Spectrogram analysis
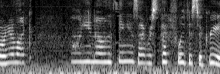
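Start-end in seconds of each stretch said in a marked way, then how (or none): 1.1-3.3 soft, measured, respectful reply; calm disagreement. Retold or imitated. Answering someone who is attacking you, calm and respectful. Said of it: "calmly display the facts".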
